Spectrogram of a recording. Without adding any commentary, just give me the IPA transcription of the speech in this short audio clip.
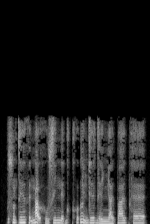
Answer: sũ˦˨te˦ɪ̯θḛ˦˨ ŋa̰˦˨ʊ̯ hu˨sʰi˦ ne˨ ɡʊ˦ʔkʰʊ˦ʔlĩ˦˨ ɡe˦ɪ̯de˨ɪ̯ɲa˨ɪ̯ pa˦ɪ̯pʰɛ˦

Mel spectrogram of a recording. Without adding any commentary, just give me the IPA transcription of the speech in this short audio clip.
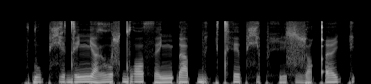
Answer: ɗu˩˧pçɪ˧de˧˥ɲa˩ ɣʊ˧˥ɬ dwɔ˥θɛ˩˧ɲ ɗa˧˥pbi˥ktʰe˥p çɪ˥phi˩˧ɬɮʊ˩˧ qʼi˧˥k

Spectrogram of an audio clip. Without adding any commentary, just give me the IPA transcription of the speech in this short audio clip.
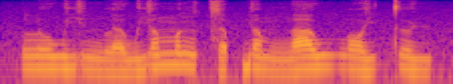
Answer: lo˧w jɪ˨˩ŋlɐ˨˥w jɐ˥mɐ˨˩ŋ t͡sɐ˨˥p̚jɐ˨˩mn̪aː˥wŋɔː˨˥j t̪ɵ˨ɥ

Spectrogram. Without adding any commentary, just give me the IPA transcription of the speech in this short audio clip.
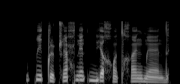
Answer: pi˥tɨ˩ʈ͡ʂĩ˥ħɗẽ˥t bʲɛ˥χũ˩tχɛ̃˥ɡ͡bɛ̃˩d

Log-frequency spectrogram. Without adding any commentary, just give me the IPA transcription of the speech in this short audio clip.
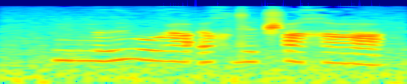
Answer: ŋʉŋœɣʉ βo ɣɑʔœχdøt͡ʃʼɑ χɑ

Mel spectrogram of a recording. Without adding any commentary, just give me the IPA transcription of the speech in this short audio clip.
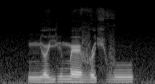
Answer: ɲə jimɛ və˞çvu

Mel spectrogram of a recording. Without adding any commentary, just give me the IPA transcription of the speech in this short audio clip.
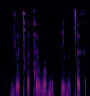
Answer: d͡ʒoɪ̯ǀʰʌǃəʊ̯vo bupːilbʌ ǀəx

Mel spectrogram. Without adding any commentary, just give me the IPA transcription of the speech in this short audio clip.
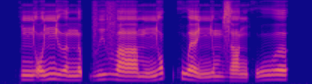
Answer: ɲɔ̰˧˥ ɲɨ˨˩ə̯nə˨˩p̚vi˧vaː˨˩m ɲɔ˦˥k̚hwɛ˧˩ɲə˨˩m za˨˩ŋhwu˧ə̯

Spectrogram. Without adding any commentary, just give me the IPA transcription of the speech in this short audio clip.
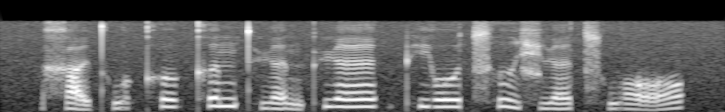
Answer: xa̰˨˩ɪ̯t̪ʰwɔ˦kʰɤ˥ kʰə˥nt̪ʰɥɛ̰˨˩npʰɥɛ˥ | pʰjo˥ʊ̯t͡sʰɹ̩˥˩ɕɥɛ˧˥ t͡sʰwɔ̰˨˩˦

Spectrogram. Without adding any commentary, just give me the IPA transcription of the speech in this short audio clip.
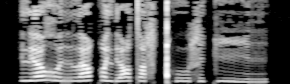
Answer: lʲaʁʷer laqʷɐlʲ ɾəːtˤɐɬǃʰuːɬi kiːr

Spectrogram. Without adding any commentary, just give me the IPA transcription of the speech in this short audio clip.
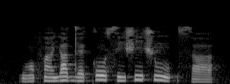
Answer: ɡɔ̃˨fã˧ja˦dɛ˧ ko˦si˧ʃĩ˦ʃũ˦˨ | sa˨

